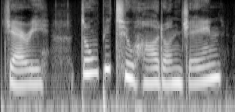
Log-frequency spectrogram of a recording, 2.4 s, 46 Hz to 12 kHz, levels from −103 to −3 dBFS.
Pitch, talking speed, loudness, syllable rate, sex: 225 Hz, 180 wpm, -17 LUFS, 4.2 syllables/s, female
